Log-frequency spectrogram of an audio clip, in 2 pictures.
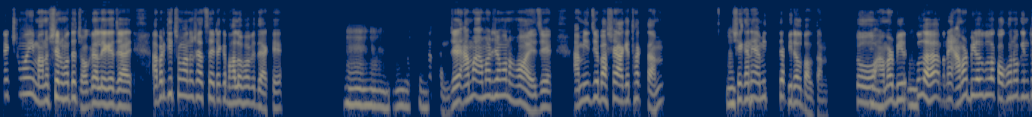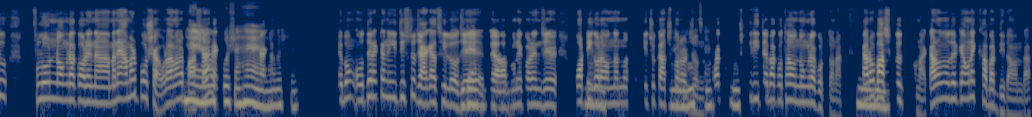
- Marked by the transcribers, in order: unintelligible speech; unintelligible speech; tapping
- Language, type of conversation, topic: Bengali, unstructured, পোষা প্রাণীর সঙ্গে সময় কাটালে আপনার মন কীভাবে ভালো থাকে?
